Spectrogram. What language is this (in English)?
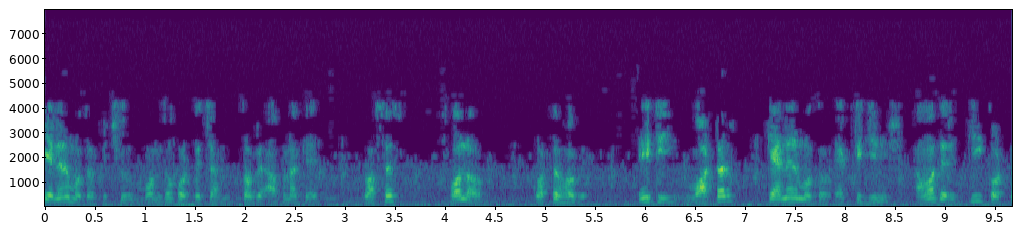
Bangla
